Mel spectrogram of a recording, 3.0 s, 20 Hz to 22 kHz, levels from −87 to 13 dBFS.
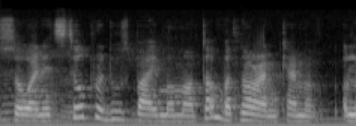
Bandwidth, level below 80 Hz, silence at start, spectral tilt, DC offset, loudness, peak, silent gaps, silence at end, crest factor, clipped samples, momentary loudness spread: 16 kHz; -38 dBFS; 0 s; -4.5 dB/octave; under 0.1%; -26 LUFS; -10 dBFS; none; 0 s; 16 dB; under 0.1%; 6 LU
